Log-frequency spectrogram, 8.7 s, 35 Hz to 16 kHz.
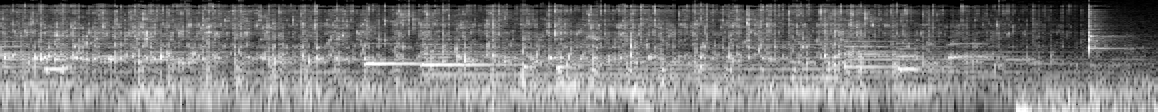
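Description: Full cream milk, 1000 ml, pours steadily into a container for a Ramadan iftar drink, a continuous liquid trickle and splash running throughout with no talk.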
